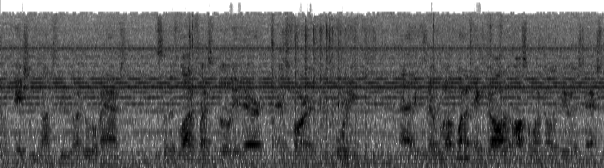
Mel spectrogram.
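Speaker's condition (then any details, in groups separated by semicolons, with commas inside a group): No condition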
